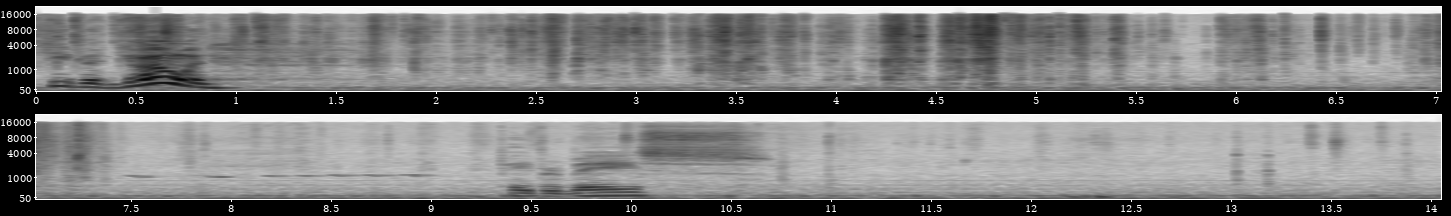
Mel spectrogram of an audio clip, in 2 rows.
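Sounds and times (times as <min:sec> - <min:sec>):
foil wrapper tearing and crinkling: 0:00.0 - 0:07.4.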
